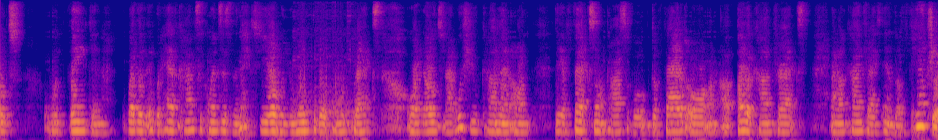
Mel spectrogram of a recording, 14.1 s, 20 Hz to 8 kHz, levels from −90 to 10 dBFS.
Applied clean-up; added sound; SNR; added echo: neural separator model SepFormer DNS4.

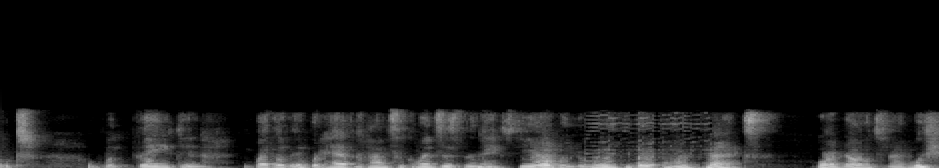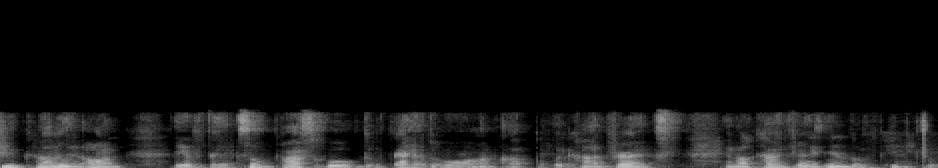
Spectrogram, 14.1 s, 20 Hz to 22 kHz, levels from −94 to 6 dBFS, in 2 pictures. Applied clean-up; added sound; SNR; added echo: neural mask model DeepFilterNet 3.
